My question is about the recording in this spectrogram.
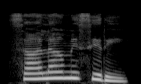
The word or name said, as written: ಸಾಲಾಮಿಸಿರಿ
